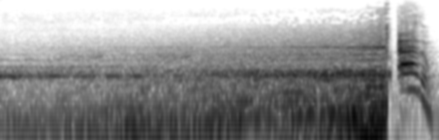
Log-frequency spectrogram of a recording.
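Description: Thriller-trailer sound design: a deep rumbling drone with a steady held tone, swelling louder and louder until it cuts off abruptly at the very end.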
